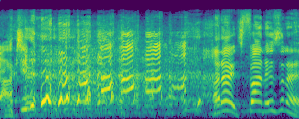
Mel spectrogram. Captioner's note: laughter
